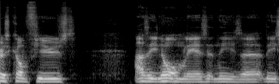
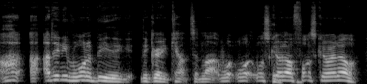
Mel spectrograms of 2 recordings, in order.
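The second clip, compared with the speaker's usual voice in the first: higher-pitched mock rant at ordinary volume; retold complaint, pitched up and agitated; imitated yelling; 6 semitones higher than usual. Confused new captain protesting to his mates, mock yelling. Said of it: "starts yelling about how it isn't hard".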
